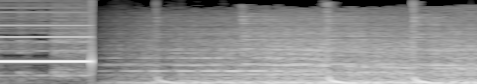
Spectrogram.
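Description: A loud, steady test-pattern beep that cuts off suddenly half a second in. Electronic dance music follows, with deep bass hits that each slide down in pitch.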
